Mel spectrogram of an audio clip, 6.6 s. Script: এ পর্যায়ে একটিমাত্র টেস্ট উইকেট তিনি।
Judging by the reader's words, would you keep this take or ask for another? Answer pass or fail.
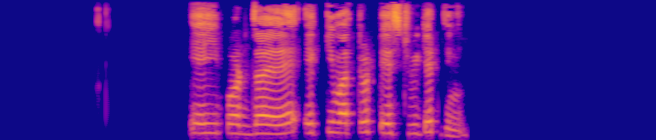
pass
